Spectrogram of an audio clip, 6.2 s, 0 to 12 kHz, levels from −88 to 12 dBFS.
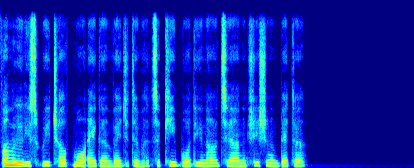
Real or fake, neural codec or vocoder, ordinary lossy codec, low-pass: fake; codec, 16 kHz in and 24 kHz out, 0.4 kbps, LongCat-Audio-Codec, two codebook decoder; none; 10.8 kHz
